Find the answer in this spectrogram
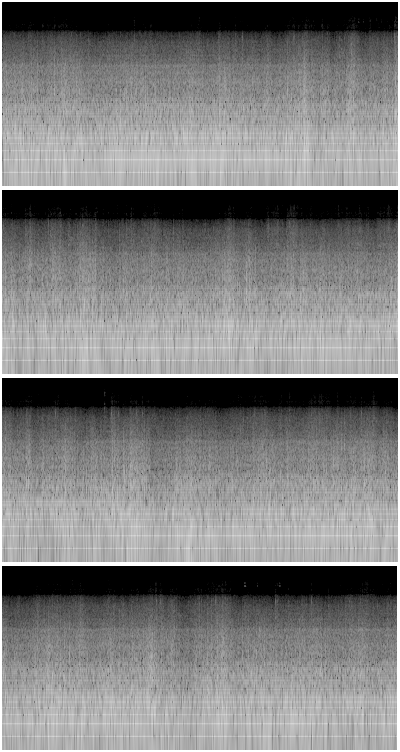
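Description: Mitsubishi Pajero Sport driving on a snow-covered road: a steady engine drone at an even pitch under constant road and tyre noise, with a few brief knocks from the road surface.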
